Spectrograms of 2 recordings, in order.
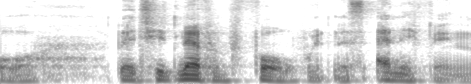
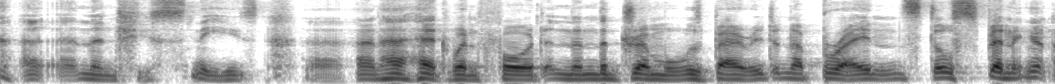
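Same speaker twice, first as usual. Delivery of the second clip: rising panic; 7 semitones higher, 7 dB louder than usual. Acted. Husband describing the fatal accident.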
